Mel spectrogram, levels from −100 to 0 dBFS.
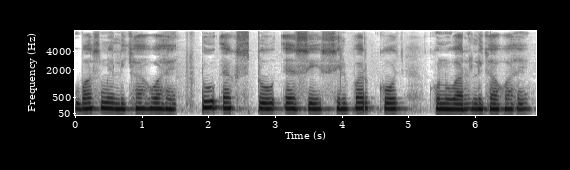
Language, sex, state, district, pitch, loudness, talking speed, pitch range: Hindi, male, Jharkhand, Ranchi, 150 Hz, -13 LUFS, 130 wpm, 145-155 Hz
